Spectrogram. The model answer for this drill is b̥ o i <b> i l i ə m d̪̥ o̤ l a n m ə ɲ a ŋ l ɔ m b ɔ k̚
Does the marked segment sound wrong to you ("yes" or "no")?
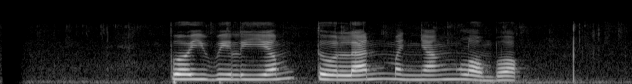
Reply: yes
